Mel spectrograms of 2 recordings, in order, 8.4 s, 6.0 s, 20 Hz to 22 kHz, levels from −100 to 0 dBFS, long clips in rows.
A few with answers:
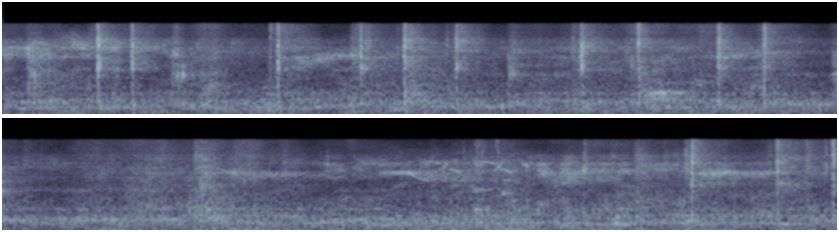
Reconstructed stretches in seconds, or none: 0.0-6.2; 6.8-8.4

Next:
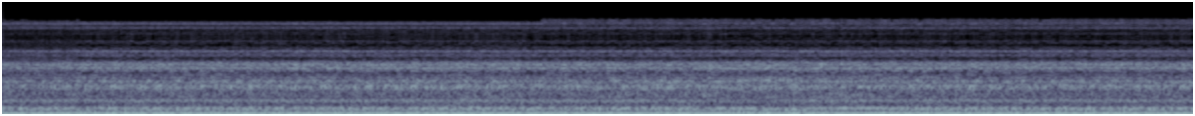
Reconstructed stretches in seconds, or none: 3.5-4.4

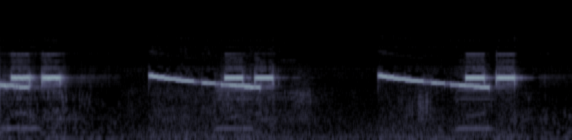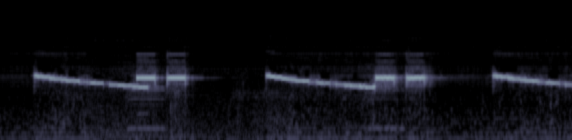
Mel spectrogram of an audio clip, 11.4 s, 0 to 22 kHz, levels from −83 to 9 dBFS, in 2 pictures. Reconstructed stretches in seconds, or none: 0.0-1.2; 5.4-6.6; 8.6-11.4

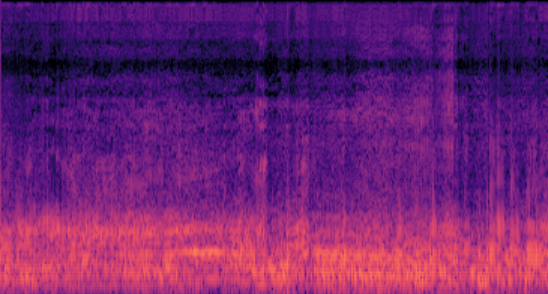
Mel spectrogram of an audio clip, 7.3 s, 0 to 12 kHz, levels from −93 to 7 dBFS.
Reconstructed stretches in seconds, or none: 0.4-1.6; 2.5-3.7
